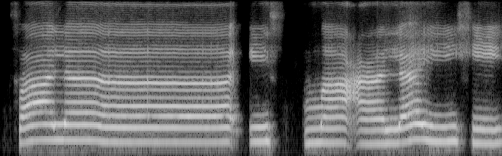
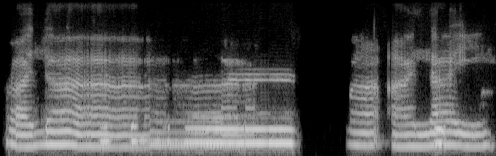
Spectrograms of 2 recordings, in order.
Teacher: Kemudian kita tengok mat jaiz mufasil sama juga. Okey, mat jumpa dengan hamzah tapi kali ini berlaku dalam 2 kalimah ataupun 2 perkataan. Okey, kita baca kali ini dengan kadar 5 harakat.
